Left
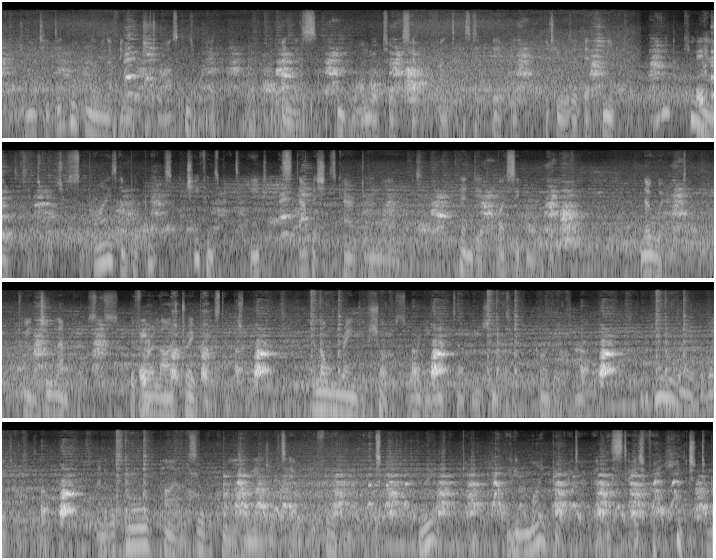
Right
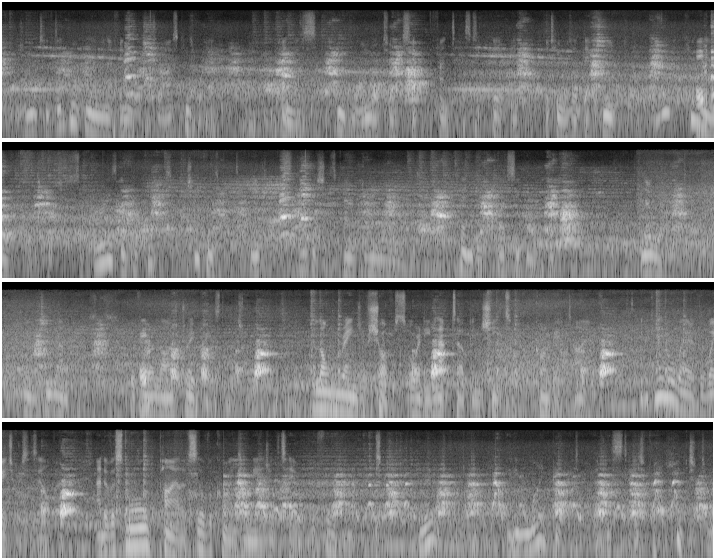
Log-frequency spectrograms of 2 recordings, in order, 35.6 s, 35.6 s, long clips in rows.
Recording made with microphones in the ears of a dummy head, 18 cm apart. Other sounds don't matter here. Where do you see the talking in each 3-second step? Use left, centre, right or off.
left, left, left, left, left, left, left, right, right, right, left, left.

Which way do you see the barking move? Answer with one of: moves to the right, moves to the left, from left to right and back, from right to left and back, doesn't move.
from left to right and back.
